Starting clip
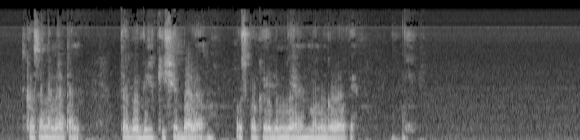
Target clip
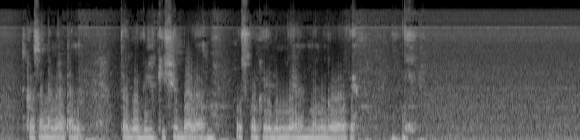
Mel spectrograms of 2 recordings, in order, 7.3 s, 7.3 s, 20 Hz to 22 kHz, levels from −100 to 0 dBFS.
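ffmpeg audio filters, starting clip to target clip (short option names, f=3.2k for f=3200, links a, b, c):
-af "areverse,acompressor=threshold=-34dB:ratio=6,areverse,asoftclip=type=tanh:threshold=-31.5dB,volume=5.5dB"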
